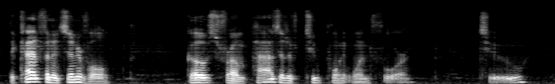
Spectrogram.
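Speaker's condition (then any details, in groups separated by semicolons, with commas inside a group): No condition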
